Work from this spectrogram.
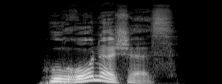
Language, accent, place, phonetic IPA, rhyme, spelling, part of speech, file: German, Germany, Berlin, [huˈʁoːnɪʃəs], -oːnɪʃəs, huronisches, adjective, De-huronisches.ogg
- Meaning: strong/mixed nominative/accusative neuter singular of huronisch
